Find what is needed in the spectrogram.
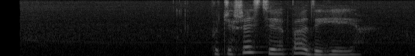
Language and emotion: Russian, neutral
